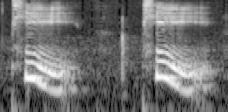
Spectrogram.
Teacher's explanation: the P is another of those air puff sounds, meaning it's made with a tiny puff of air being released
